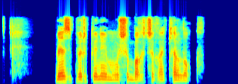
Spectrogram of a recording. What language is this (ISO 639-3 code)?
uig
